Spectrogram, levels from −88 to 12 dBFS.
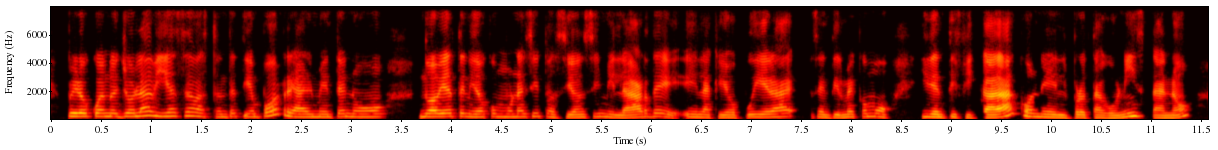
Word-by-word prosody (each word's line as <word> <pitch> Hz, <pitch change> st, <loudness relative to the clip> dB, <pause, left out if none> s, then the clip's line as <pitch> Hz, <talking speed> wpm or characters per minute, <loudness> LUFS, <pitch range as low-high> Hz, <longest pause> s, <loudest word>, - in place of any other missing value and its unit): pero 245 Hz, -1 st, +5 dB
cuando 240 Hz, -1 st, +1 dB
yo 245 Hz, +2 st, -1 dB
la 280 Hz, +4 st, +4 dB
vi 260 Hz, -4 st, +1 dB
hace 260 Hz, +2 st, 0 dB
bastante 230 Hz, -4 st, -5 dB
tiempo, 230 Hz, -, -3 dB
realmente 210 Hz, -, -1 dB
no 220 Hz, 0 st, -3 dB, 0.3 s
no 225 Hz, 0 st, +1 dB
había 230 Hz, +1 st, +6 dB
tenido 215 Hz, -3 st, -3 dB
como 215 Hz, -1 st, -6 dB
una 215 Hz, 0 st, -1 dB
situación 200 Hz, -5 st, -3 dB
similar 195 Hz, -1 st, +1 dB
de, 220 Hz, -8 st, -4 dB
en 200 Hz, -1 st, -4 dB
la 190 Hz, -, -1 dB
que 185 Hz, 0 st, -9 dB
yo 180 Hz, -1 st, -4 dB
pudiera 200 Hz, -, 0 dB, 0.2 s
sentirme 190 Hz, 0 st, -3 dB
como 225 Hz, -2 st, -5 dB, 0.3 s
identificada 195 Hz, -, +5 dB
con 235 Hz, -3 st, 0 dB
el 190 Hz, -4 st, -1 dB
protagonista, 180 Hz, -, 0 dB
¿no? 175 Hz, -, -3 dB
210 Hz, 155 wpm, -24 LUFS, 190-235 Hz, 0.3 s, había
